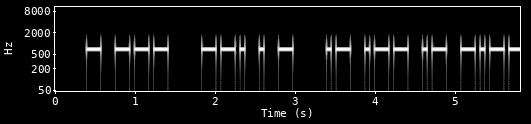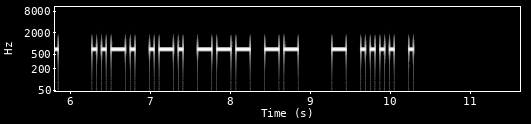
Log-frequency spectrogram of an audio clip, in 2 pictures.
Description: Morse code, heard as a keyed tone, about 20 wpm, 700 Hz. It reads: TO GET AWAY FROM THE
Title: Sets of 5 Words Encore2 20wpm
